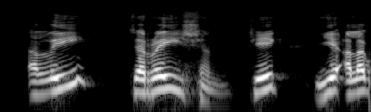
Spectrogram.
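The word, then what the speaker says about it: alliteration: अनुप्रास या एलिटरेशन। इसका उच्चारण एलिटरेशन या एलिटरेशन। एलिरेशन।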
